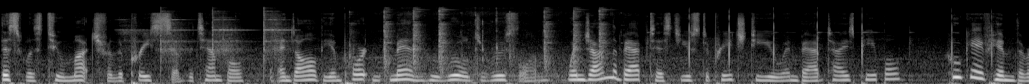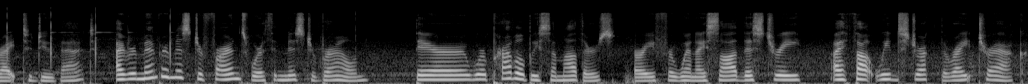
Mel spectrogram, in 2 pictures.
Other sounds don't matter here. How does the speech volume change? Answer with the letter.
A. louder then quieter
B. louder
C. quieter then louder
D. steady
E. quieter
D.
